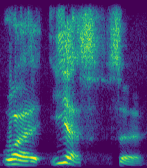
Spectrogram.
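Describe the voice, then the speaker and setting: A man playing a courteous, astonished gentleman charity collector in a radio play, hesitant and flustered. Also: high-pitched, huge pitch swings, extremely slow, exaggerated voice. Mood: astonished, grateful. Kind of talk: school radio drama acting. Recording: muffled lo-fi home recording.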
